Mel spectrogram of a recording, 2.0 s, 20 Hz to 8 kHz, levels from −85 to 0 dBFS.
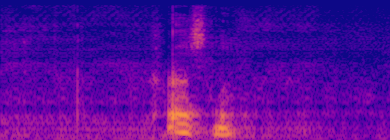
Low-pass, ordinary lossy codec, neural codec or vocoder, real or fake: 7.2 kHz; none; codec, 16 kHz, 1 kbps, FunCodec, trained on Chinese and English, 50 frames a second; fake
